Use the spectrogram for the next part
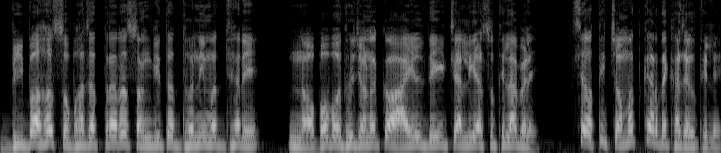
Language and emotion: Odia, happy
